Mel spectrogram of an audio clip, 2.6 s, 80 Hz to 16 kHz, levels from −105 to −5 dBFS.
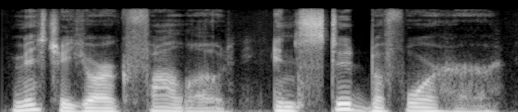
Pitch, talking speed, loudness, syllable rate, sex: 115 Hz, 160 wpm, -20 LUFS, 5.3 syllables/s, female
